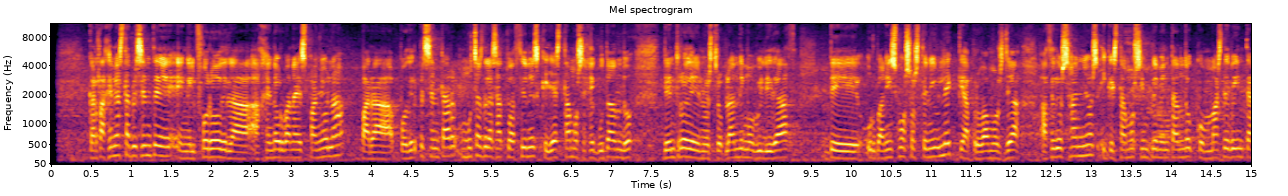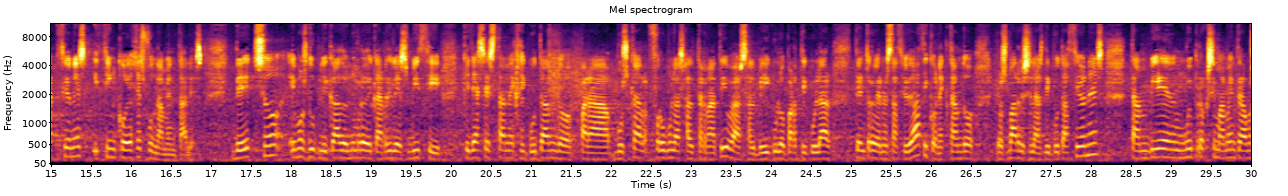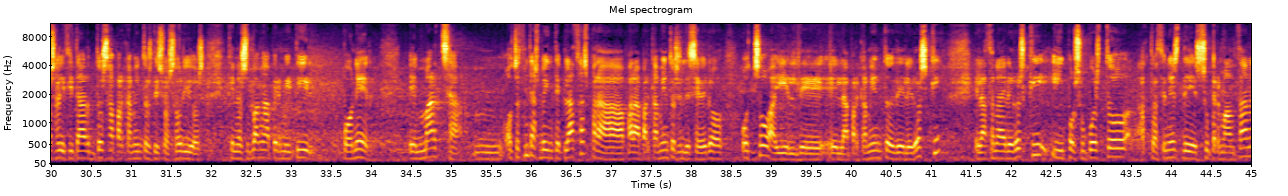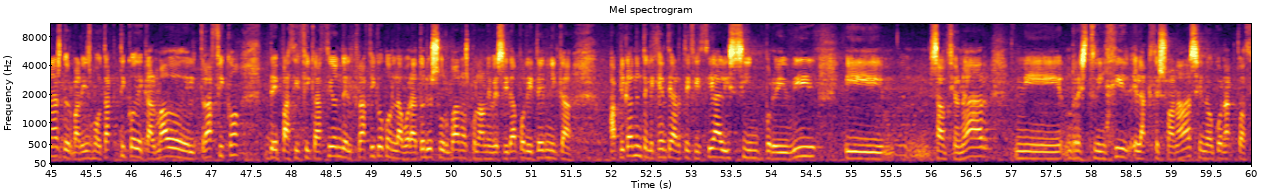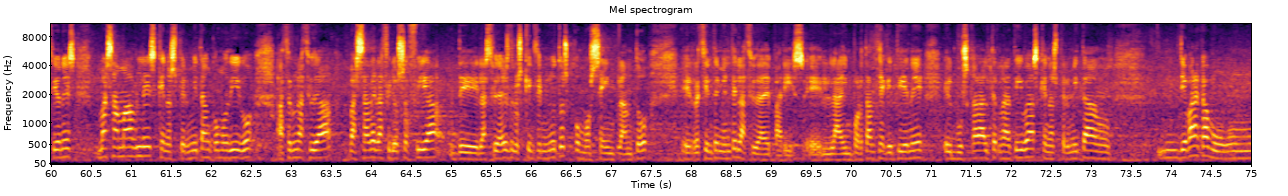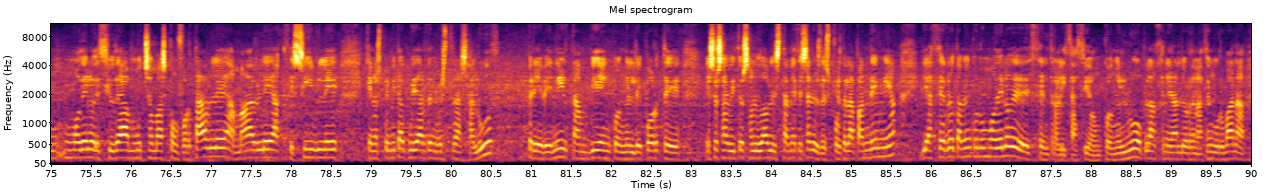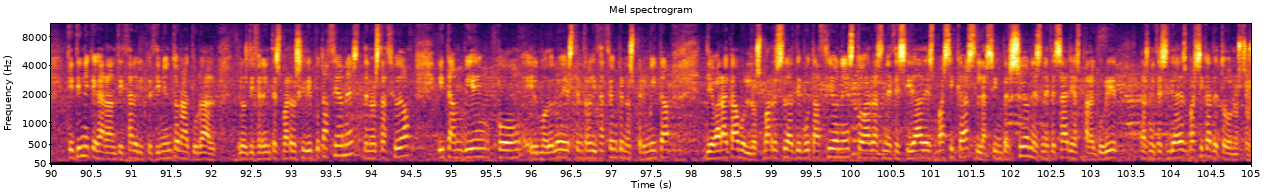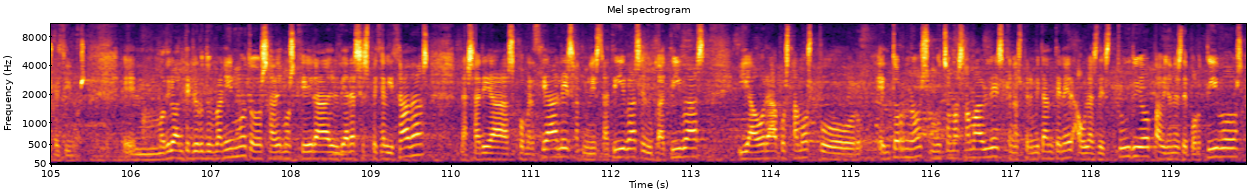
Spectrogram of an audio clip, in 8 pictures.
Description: Enlace a Declaraciones de la alcaldesa de Cartagena sobre su participación en el II Foro Urbano de España celebrado en Granada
